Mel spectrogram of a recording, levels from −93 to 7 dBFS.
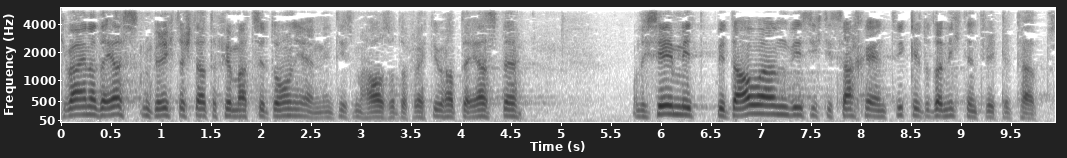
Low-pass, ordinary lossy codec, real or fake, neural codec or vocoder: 5.4 kHz; none; real; none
